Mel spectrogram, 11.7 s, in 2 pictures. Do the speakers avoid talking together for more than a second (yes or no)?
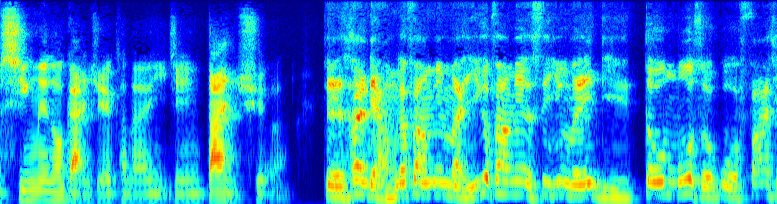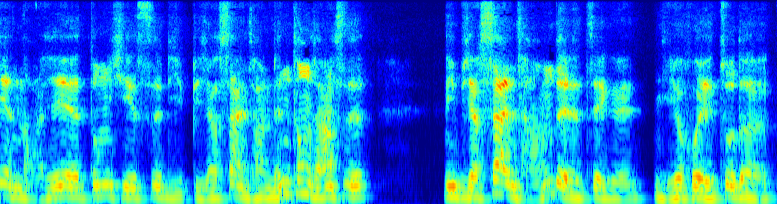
yes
